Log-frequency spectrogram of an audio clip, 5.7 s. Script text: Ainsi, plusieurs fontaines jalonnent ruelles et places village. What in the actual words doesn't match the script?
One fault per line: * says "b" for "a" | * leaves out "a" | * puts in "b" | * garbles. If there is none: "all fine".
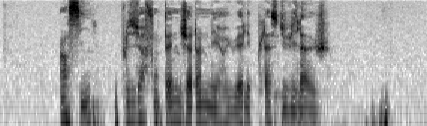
* puts in "les"
* puts in "du"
